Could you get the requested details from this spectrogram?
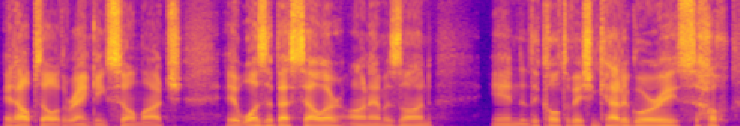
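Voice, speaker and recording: A man co-hosting a podcast, speaking in an even, plain-spoken casual chat. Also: on the low side, brisk, clean tone, dry recording, studio quality. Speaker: podcast co-host and book author.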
